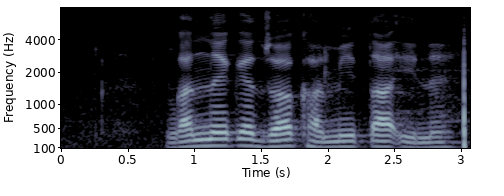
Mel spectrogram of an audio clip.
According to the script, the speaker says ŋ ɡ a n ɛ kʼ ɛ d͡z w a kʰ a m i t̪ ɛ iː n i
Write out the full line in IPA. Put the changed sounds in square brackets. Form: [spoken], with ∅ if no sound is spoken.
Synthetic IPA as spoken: ŋ ɡ a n ɛ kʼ ɛ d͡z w a kʰ a m i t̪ [a] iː n [ɛ]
